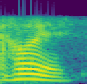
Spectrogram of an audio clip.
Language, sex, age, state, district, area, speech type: Assamese, female, 60+, Assam, Dibrugarh, rural, conversation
